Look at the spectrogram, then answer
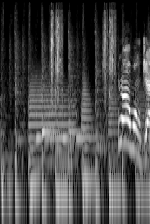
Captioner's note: camera flash clicking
